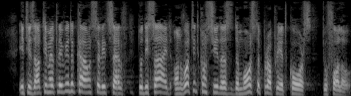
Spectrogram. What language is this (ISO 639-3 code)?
eng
